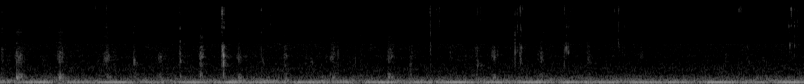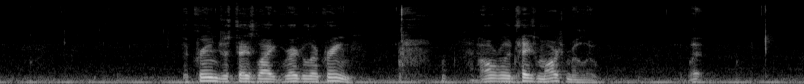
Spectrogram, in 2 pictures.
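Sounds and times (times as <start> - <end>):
chewing a cookie: 0.0 - 10.0, 14.6 - 16.0
steady low hum: 0.0 - 16.0.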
